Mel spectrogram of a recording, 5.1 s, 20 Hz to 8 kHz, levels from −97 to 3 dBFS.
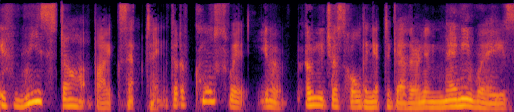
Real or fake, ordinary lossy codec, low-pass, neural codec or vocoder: fake; AAC, 32 kbps; 7.2 kHz; codec, 16 kHz, 2 kbps, FreqCodec, smaller model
